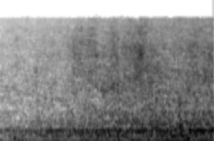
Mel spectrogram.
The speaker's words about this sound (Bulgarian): Най-сериозни са нещата в Североизточна България, където освен снега има много силни пориви на вятъра.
